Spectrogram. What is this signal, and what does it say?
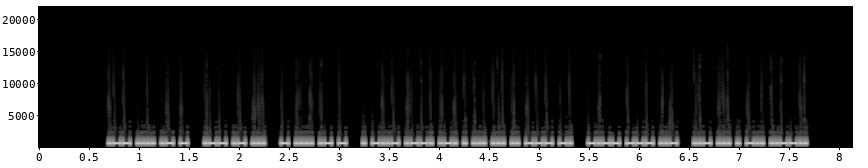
Morse code, heard as a keyed tone, about 50 wpm, 700 Hz. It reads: WHAT WAS THAT EXPRESSION YOU USED?
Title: Sentences from Top 1200 Words 50wpm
